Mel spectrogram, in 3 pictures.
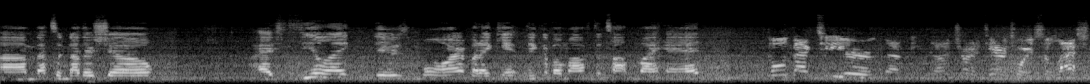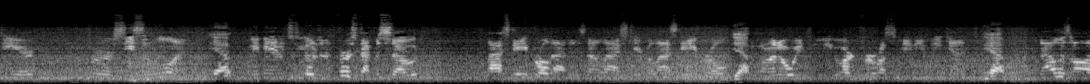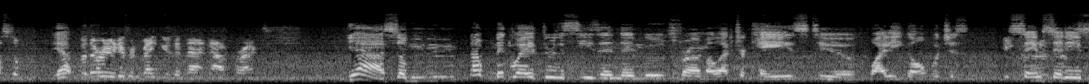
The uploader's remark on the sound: The show as recorded in two parts, on the road down and back from the show.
